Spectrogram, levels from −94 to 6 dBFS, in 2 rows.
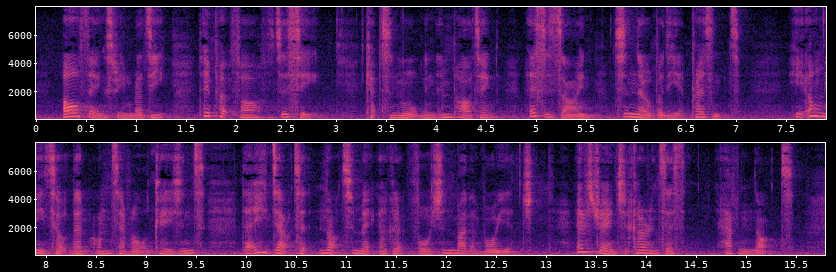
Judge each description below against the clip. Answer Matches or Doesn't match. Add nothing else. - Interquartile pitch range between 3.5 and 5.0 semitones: Matches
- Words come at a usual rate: Matches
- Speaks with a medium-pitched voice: Matches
